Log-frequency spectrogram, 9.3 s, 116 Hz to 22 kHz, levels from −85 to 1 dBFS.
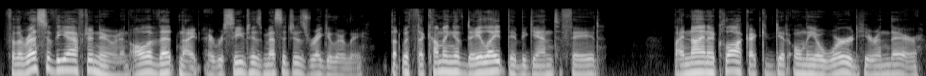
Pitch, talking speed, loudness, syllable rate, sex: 135 Hz, 245 wpm, -19 LUFS, 6.7 syllables/s, male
